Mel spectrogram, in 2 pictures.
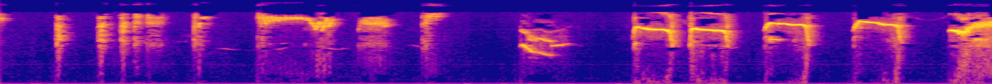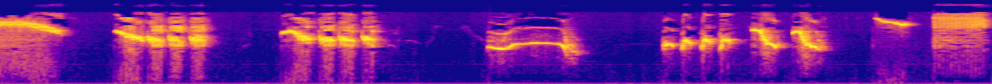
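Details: Contest-training song of an orange-headed thrush: a jumble of clicks and chips followed by rich looping whistles, rising and falling slurs and buzzy notes, repeated in short bursts about once a second.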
